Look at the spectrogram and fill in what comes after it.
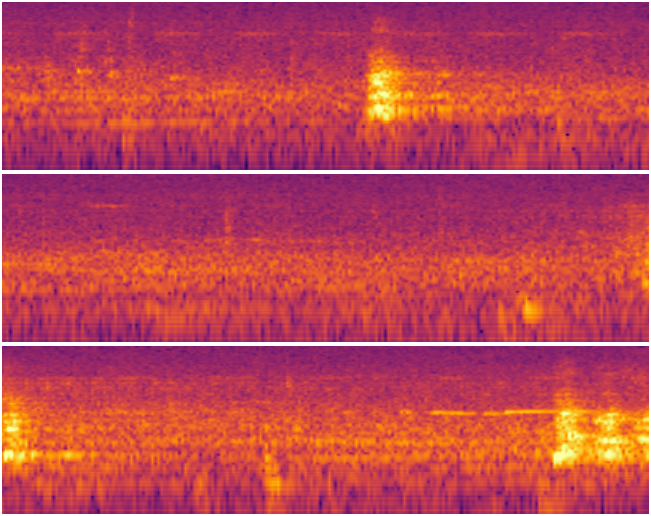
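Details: Rex, a dog, barking in the night: three separate sharp barks spaced several seconds apart, each a brief harsh burst, over a steady high insect drone and faint night background hiss.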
